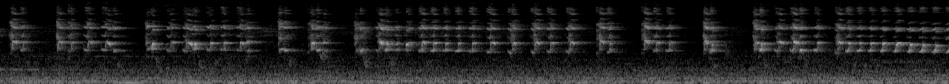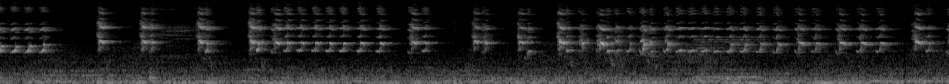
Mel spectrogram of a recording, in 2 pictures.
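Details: Indian palm squirrel gives loud, high, sharp chirps in rapid repeated bursts, described as a distress call.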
